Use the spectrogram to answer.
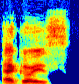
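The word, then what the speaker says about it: אגוז: But the aleph is not sounded, because we don't pronounce the aleph.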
